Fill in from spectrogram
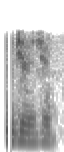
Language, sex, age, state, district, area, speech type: Nepali, male, 18-30, West Bengal, Darjeeling, rural, conversation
